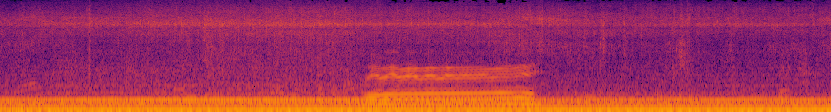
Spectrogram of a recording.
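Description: Steady low drone of a sportfishing boat's engine. About three seconds in, a man's voice gives one drawn-out, low, moo-like call lasting about a second.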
